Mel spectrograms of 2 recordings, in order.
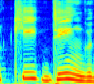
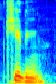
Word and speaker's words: kidding: この kidding なんですけども、この場合は本当に L の発音近くていいです。 kidding, kidding, just kidding になります。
